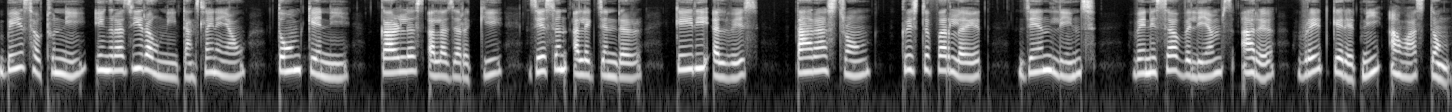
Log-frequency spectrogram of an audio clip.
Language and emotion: Bodo, neutral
